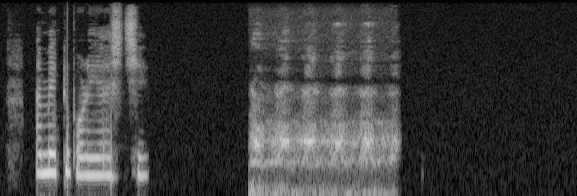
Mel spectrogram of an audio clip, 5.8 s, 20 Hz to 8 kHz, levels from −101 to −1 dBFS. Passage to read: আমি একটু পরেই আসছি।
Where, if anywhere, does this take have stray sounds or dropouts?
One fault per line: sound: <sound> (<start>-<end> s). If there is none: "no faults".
sound: bark (2.5-4.0 s)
